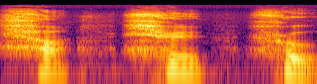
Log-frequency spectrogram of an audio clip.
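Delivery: "হা, হে, হু" squeezed from mid-throat; hissing throat h. Shown as a demonstration. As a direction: press the throat and let air rasp on each h. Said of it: "কণ্ঠনালীর মাঝখানে চাপ দিয়ে ফ্যাঁস ফ্যাঁস আওয়াজ".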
